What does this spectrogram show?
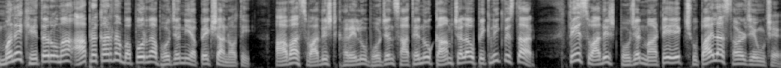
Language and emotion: Gujarati, surprised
